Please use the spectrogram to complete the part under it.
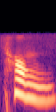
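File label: "cung4", Cantonese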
